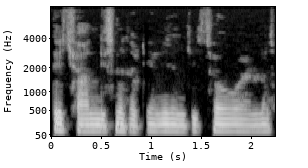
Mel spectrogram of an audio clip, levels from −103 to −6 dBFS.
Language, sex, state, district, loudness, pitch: Marathi, male, Maharashtra, Nagpur, -28 LUFS, 105 Hz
